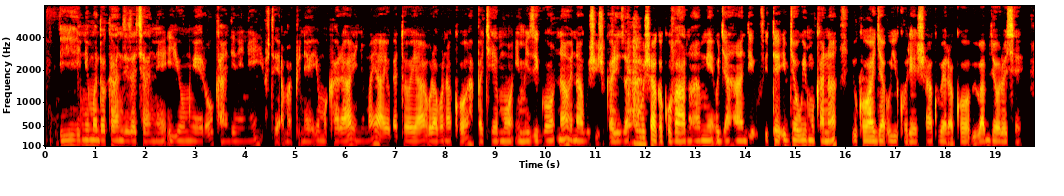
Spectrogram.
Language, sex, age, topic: Kinyarwanda, male, 18-24, government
